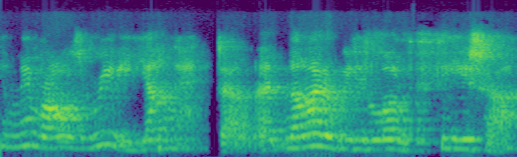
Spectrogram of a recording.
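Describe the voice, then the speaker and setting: A woman with an Australian accent talks at a fairly quick pace with ordinary pitch variation, and room echo is audible. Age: 60s. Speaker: actress. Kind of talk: casual chat. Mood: warm, animated. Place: home room. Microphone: video call.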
